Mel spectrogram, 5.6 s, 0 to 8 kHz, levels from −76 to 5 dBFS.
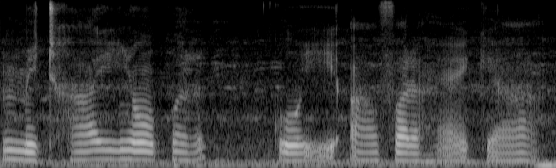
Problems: none marked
